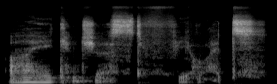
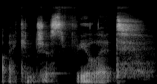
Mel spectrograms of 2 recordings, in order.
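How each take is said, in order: First: Very slow, breathed-out whisper; menacing hushed repeat. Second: Said in the usual way. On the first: Acted. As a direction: savour each word, almost whispering. Line said twice.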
